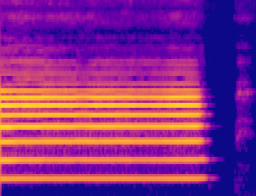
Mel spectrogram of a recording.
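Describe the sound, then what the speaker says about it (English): A single sustained trumpet note G held steadily for about two seconds, bright and close with rich harmonics, then cut off cleanly into silence. "Let's play it on the trumpet."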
